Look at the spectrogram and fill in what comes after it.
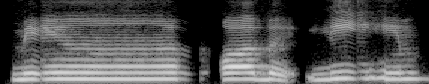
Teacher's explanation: من قبلہم میں نون کی آواز کو چھپائیں گے، قاف کو موٹا پڑھنا ہے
